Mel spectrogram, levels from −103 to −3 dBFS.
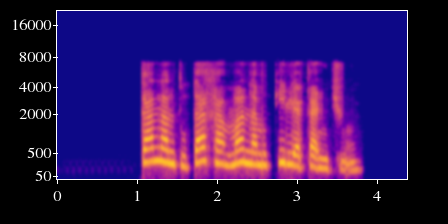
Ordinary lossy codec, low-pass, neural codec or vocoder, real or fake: AAC, 32 kbps; 7.2 kHz; codec, 16 kHz, 8 kbps, FunCodec, trained on LibriTTS, 25 frames a second; fake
